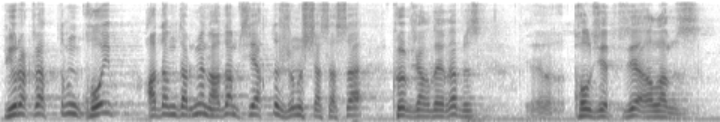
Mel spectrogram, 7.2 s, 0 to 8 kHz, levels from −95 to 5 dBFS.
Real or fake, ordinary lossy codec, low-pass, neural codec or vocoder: real; none; 7.2 kHz; none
